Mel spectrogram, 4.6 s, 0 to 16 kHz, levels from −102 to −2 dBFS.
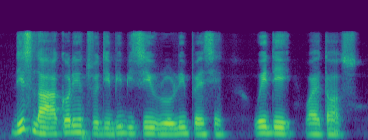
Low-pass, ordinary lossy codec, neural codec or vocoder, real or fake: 7.2 kHz; none; codec, 16 kHz, 0.9 kbps, LongCat-Audio-Codec; fake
